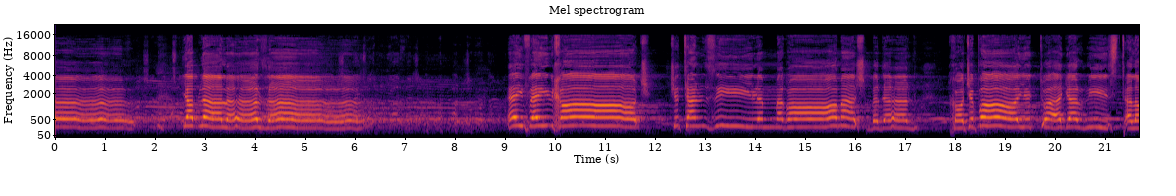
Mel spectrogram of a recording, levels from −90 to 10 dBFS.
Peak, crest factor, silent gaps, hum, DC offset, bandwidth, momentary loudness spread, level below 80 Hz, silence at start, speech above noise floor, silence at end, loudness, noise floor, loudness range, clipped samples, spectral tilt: -4 dBFS; 20 dB; none; none; under 0.1%; 16 kHz; 24 LU; -90 dBFS; 0 s; 26 dB; 0 s; -24 LUFS; -50 dBFS; 10 LU; under 0.1%; -0.5 dB/octave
